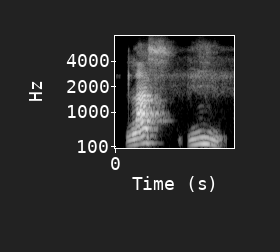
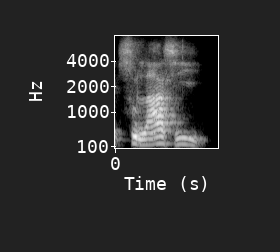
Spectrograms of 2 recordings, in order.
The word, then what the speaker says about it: Selassie: Hy moet nog gesê dat Lassie. Maar hy het gesê Selassie.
